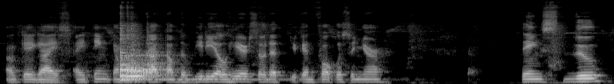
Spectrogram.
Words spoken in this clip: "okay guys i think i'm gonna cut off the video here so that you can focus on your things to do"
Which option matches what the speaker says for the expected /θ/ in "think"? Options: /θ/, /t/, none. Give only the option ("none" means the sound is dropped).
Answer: /t/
